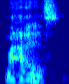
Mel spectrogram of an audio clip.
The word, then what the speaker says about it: Mejias: Because no, it has MEJIAS. So it's like Mahias Sanctuary Farm.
